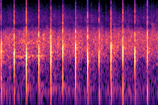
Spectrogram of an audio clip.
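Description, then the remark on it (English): A room full of people claps in steady unison, roughly four sharp claps per second, over a continuous wash of cheering and crowd noise, celebrating people who have just accepted Christ. “Guys, if you're wondering why a room full of people are cheering, it's because we made that same decision and we're so proud of you.”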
